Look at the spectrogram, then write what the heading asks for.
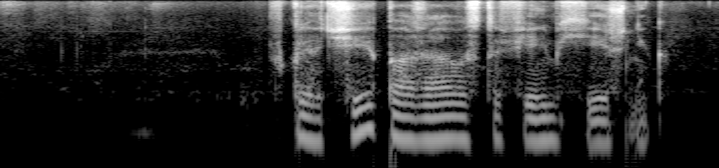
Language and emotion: Russian, sad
